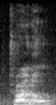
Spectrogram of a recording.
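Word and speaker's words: treenail: whittled peg called a tunnel which is spelled tree nail but said tunnel so this side timber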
